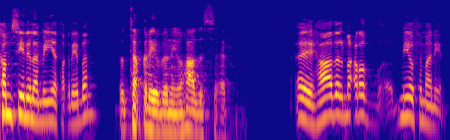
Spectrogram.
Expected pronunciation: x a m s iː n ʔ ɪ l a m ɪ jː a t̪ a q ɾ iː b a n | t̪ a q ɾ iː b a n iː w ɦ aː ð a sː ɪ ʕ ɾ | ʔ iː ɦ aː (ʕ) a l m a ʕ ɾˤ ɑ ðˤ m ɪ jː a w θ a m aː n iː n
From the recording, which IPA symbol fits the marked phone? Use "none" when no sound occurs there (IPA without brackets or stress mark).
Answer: ð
